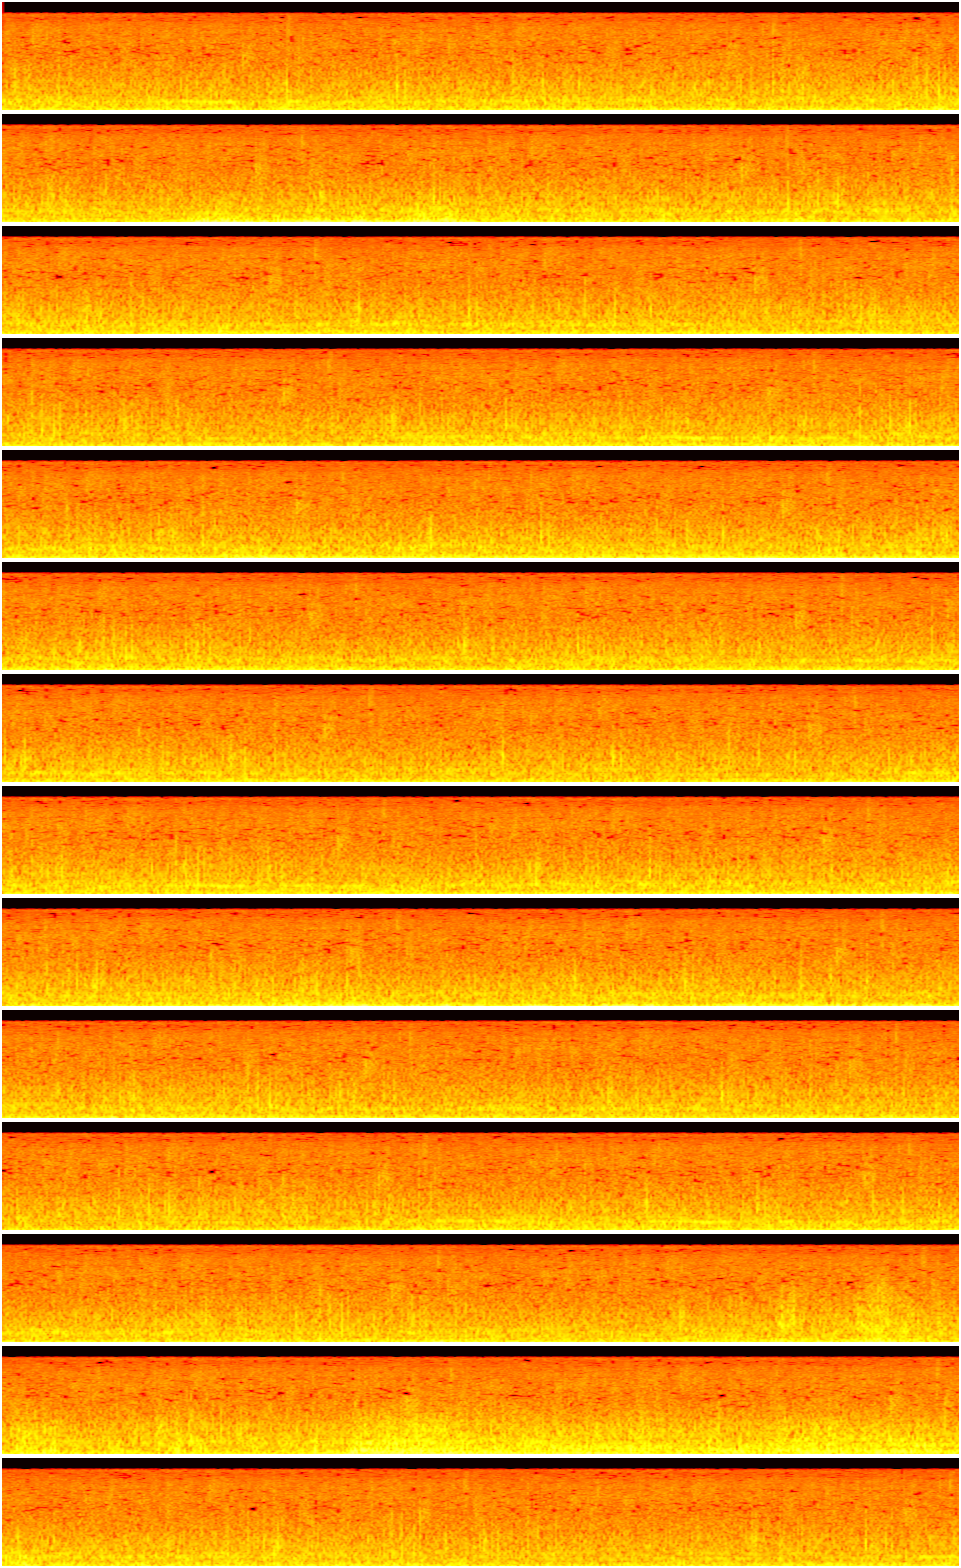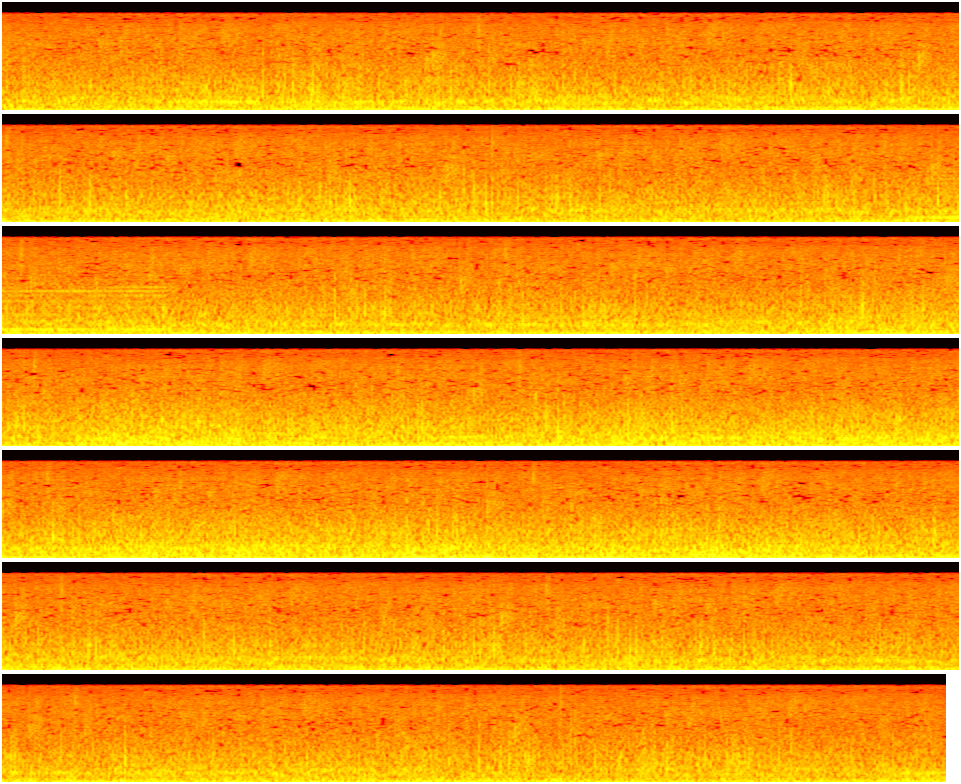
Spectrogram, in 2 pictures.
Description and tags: Storm (loopable)
(ambiance effects recorded from Riverside, Pennsylvania.)
ambience, computer-generated, scape, sound, soundscape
